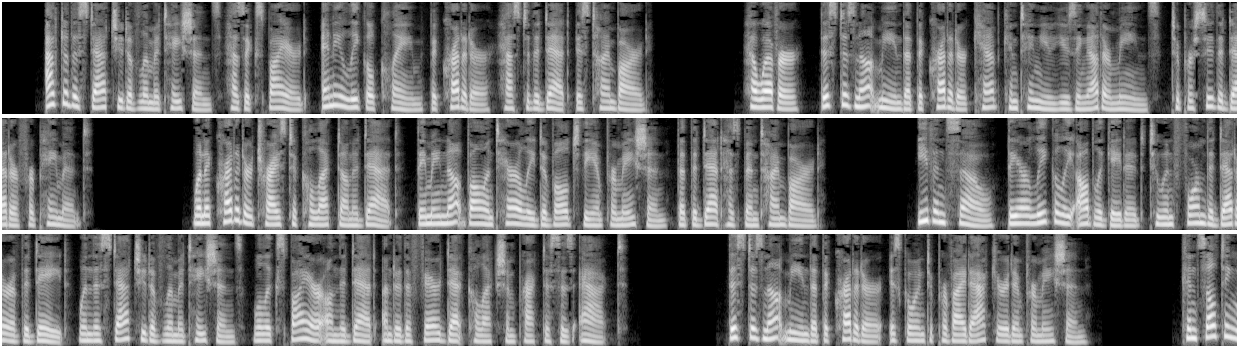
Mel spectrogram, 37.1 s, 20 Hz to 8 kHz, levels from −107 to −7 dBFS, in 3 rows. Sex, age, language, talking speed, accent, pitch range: female, 40-59, English, 170 wpm, American, 160-200 Hz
